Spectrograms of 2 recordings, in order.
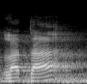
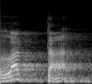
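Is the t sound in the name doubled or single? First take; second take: single; doubled. First: The t sound is short, single. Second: The t sound is held long, doubled. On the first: A stone that was a pious man's grave. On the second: A pious man who mixed flour dough for pilgrims.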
